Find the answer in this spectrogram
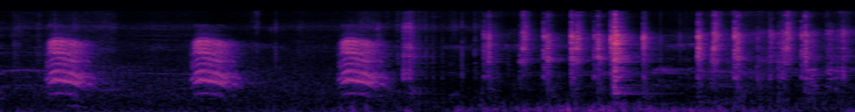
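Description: A bird calls three times, evenly spaced, each call a short cry falling steeply in pitch. In the second half come low rumbling and a run of small clattering knocks.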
